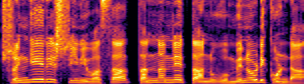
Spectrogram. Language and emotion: Kannada, neutral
